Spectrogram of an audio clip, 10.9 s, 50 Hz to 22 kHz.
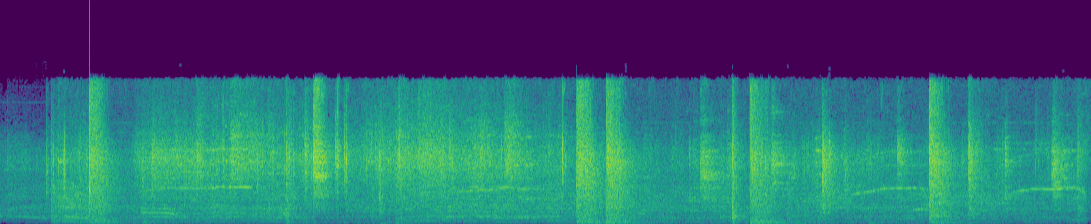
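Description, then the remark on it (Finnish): A chaotic street riot between protesters and riot police in Madrid, March 2014, with sharp, loud bangs going off repeatedly at irregular intervals, like firecrackers or blasts, over a constant roar of shouting voices. “Nämä äänet ovat maaliskuulta 2014. Mellakka poliisi jäi Madridissa tuolloin pahasti alakynteen.”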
